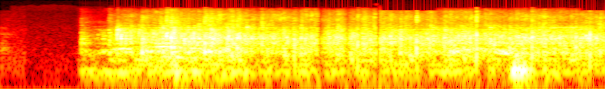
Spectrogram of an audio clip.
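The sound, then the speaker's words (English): After a brief moment of silence, a burst of crowd applause starts and holds steady and fairly loud for a couple of seconds, dense clapping with no voices. “That was a big applause for John.”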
